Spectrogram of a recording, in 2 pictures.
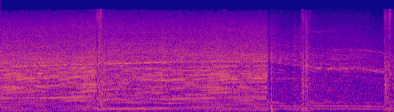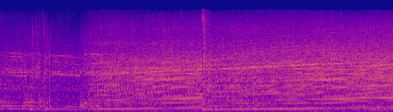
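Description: A race car engine roars loudly, its pitch falling and climbing as it accelerates and brakes.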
